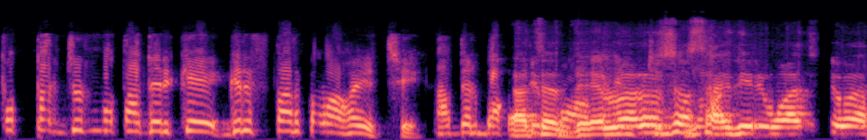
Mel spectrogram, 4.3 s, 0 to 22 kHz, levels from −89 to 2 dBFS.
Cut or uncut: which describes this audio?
cut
